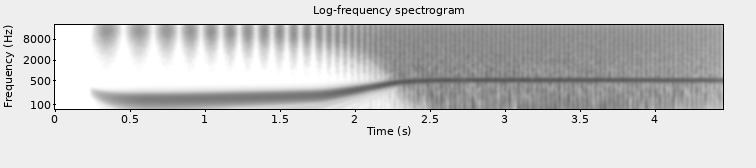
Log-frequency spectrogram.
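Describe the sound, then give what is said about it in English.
A sonified data sound from an echo sounder on a buoy in the North Pacific Ocean, showing zooplankton swimming upward: a low tone glides upward in pitch and then holds steady, while rhythmic bursts of hiss speed up and merge into a loud, continuous roar of static. “In our data sonification, this is what zooplankton swimming upward sounds like.”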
